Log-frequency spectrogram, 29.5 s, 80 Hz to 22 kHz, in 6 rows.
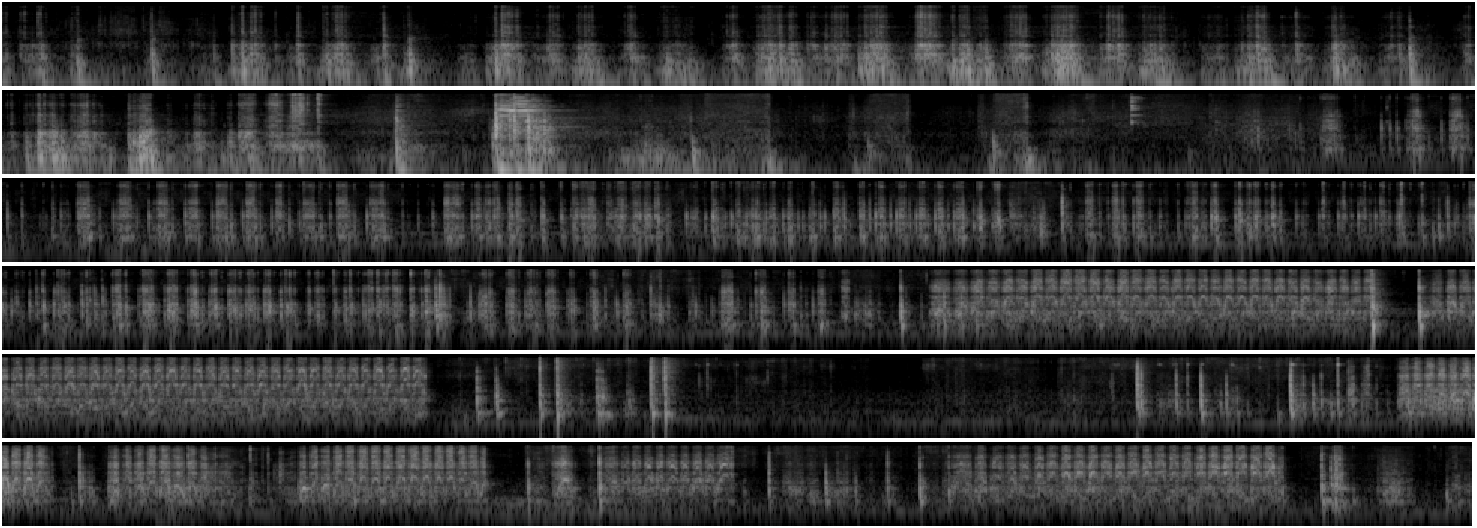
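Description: Steel hand tools scraping and filing old paint and japanning off the cast-iron body of a Stanley No. 220 block plane: many short, irregular scraping strokes, with one sharp click about seven seconds in.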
